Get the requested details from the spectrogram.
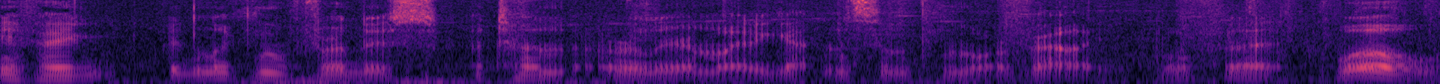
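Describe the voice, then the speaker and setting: A man's fairly quick speech is heard with noticeable noise in the background. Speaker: gaming streamer. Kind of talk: live gameplay commentary. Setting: live stream. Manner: slightly slurred speech.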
